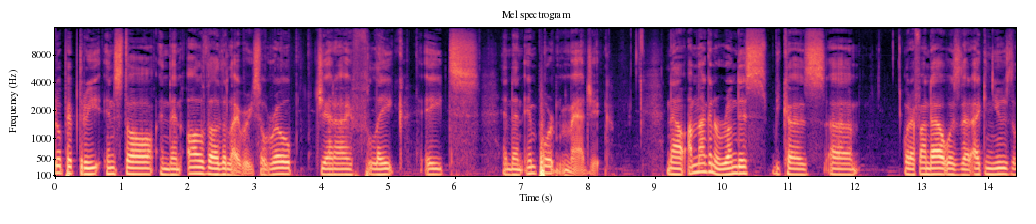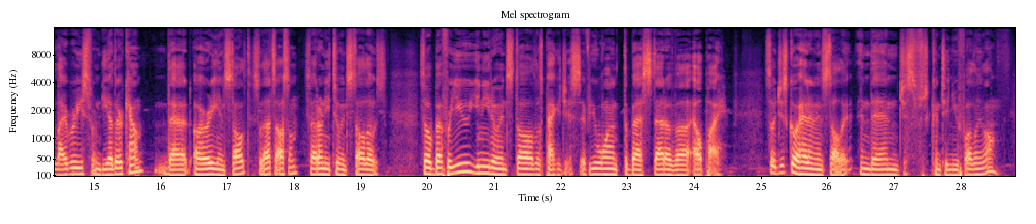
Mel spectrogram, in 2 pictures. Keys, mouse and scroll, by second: 0.3-1.5 typing, 2.6-8.4 typing, 8.8 ctrl+a, 26.5 ctrl+k, 27.3 ctrl+d.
